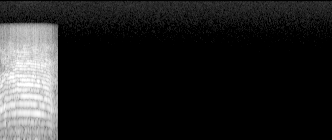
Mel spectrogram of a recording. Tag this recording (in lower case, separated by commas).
pets, animal, cat, meow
